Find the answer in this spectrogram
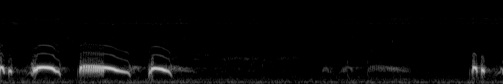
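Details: Spotted dove from Java, its rapid, sharp cooing used as a lure to prompt other doves to call: a cluster of three mellow, low coos, the middle one drawn out, then a quiet gap before another pair of coos starts.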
